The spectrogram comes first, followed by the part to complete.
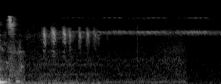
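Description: Crickets chirping: a few quick chirps, then a steady high trill from about a second in.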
